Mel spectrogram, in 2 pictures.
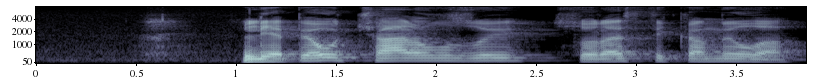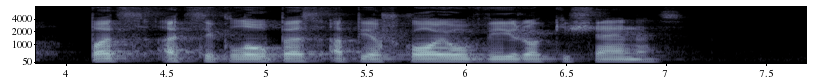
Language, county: Lithuanian, Šiauliai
